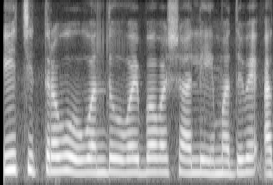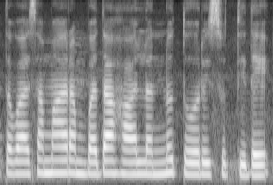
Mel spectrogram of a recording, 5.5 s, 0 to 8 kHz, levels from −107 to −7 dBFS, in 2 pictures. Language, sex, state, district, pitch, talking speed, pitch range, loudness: Kannada, female, Karnataka, Bangalore, 210 Hz, 120 wpm, 195-220 Hz, -16 LUFS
